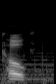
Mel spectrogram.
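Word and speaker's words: Koch: and coke and by the way it is pronounced coke you can even look it up on their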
